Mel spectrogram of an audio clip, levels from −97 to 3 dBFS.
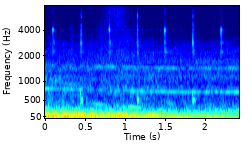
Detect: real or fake fake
